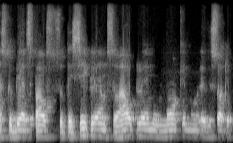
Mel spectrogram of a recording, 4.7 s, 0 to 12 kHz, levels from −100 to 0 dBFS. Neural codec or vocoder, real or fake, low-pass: none; real; 10.8 kHz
